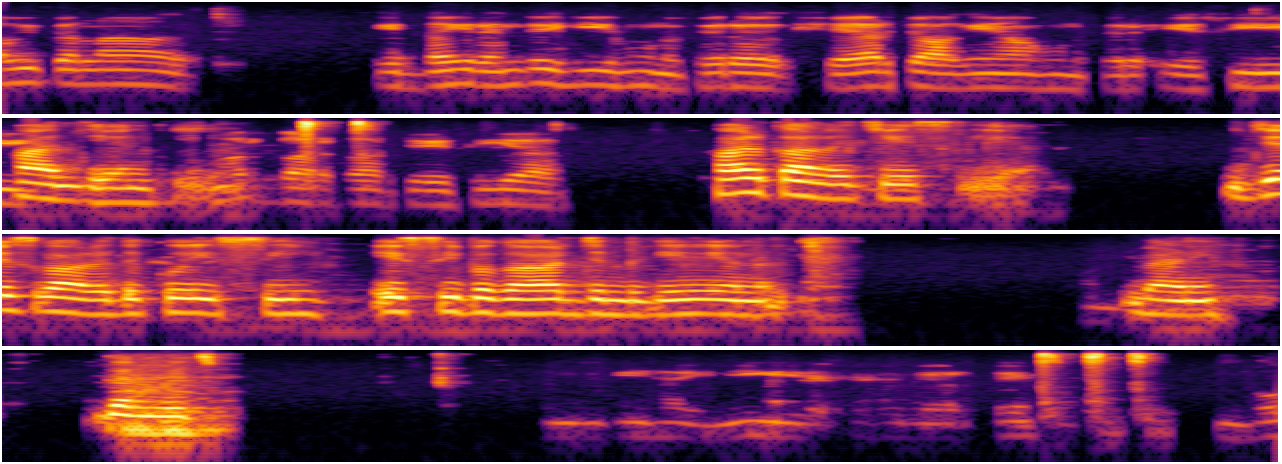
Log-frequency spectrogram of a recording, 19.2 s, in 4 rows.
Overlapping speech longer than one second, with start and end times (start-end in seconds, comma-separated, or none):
none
